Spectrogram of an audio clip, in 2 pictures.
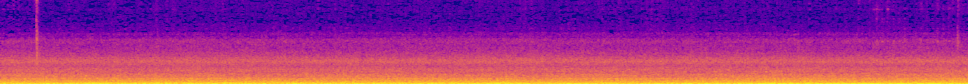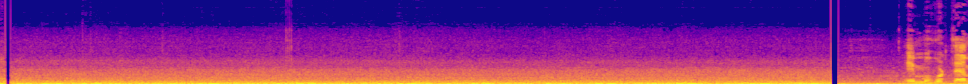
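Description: Steady road and tyre noise with engine hum from inside a moving car's cabin, heaviest in the low range. The sound drops out for a moment about ten seconds in.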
